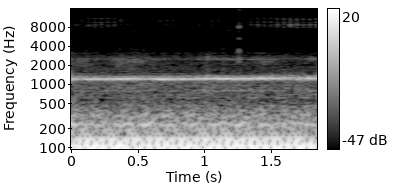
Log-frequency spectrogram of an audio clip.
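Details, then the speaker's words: 1995 Chevy Silverado K1500 Z71 with 415,000 miles idling; steady mid-high moaning tone over the low idle rumble that goes away when the gas pedal is pressed and returns off throttle; source not yet found. "I mean like it goes away when I press the gas pedal but but I remove my foot on my arm where my hand does that weird noise it comes back"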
